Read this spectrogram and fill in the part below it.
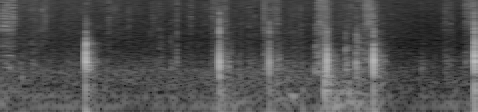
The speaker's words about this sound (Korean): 저는 당근을 썰 테니까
